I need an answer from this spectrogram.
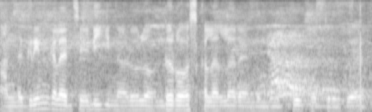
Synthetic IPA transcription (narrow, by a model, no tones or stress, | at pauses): ɐnd̪ɐɡɪɾiːnkɐlɐɾd͡ʒɛɽikːinɐɽɯʋɪlɐʋɐnd̪ɯɾoːskɐlɐɾlɐɾɛɳɖɯmʊɪkːɯpoːt̪ːɯɾɯkːɯ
